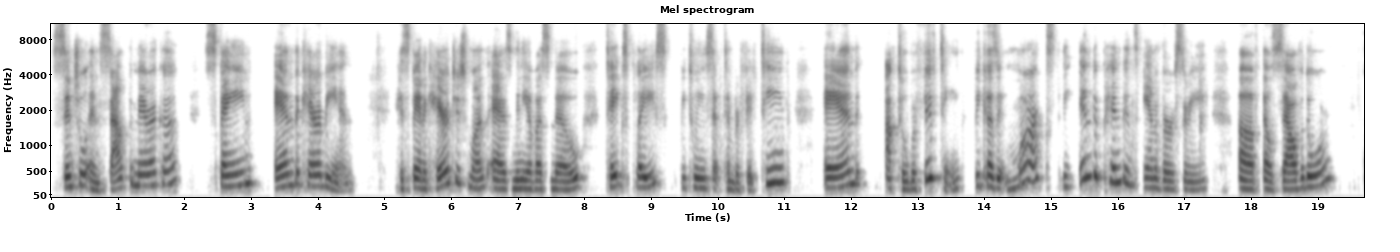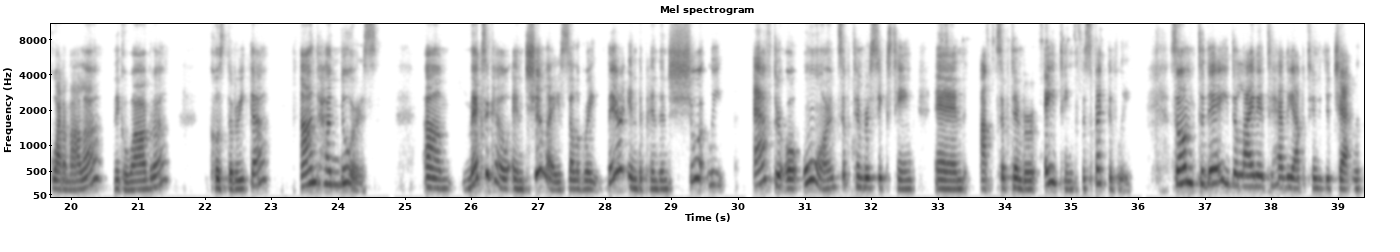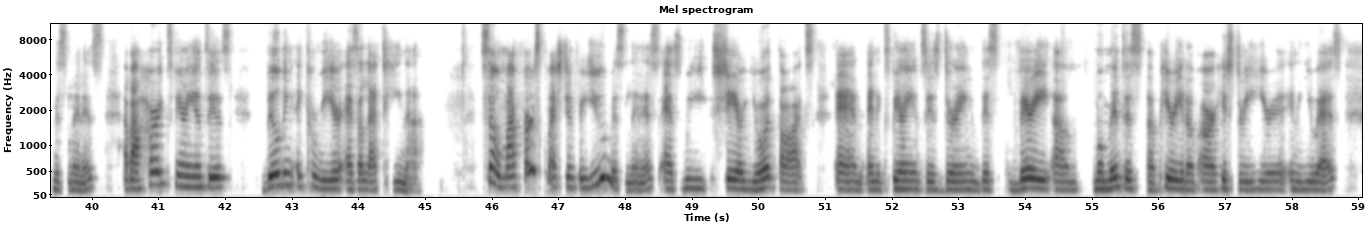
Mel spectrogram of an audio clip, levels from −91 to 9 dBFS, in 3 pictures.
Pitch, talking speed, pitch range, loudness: 180 Hz, 110 wpm, 160-235 Hz, -24 LUFS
